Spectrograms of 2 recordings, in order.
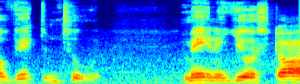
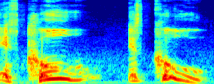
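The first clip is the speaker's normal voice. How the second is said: excited; 12 semitones higher, 6 dB louder, slower than usual. Real, not acted. Sudden burst of reassurance.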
